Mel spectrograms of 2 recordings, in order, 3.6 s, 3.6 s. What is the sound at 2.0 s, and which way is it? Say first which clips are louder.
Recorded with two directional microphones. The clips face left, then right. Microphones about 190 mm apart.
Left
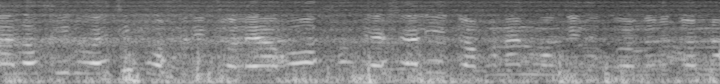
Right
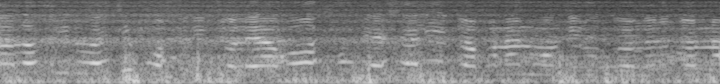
Speech: left 1 dB; 10° left (ahead or behind).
